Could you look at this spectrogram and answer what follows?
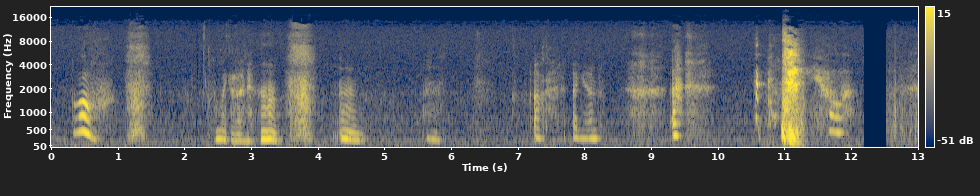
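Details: Woman at bedtime with a tickling, tingling nose, trying to keep quiet, gives a run of repeated sneezes, each with a quick gasping intake and short exclamations between; she links it to Sponge coming into the room.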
